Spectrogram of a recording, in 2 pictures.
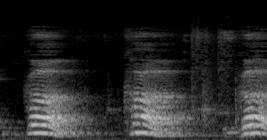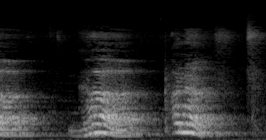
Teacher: इनका उच्चारण जो है कंठ की सहायता से होता है। जब हम इनका उच्चारण करते हैं तो हमारे मुख से निकलने वाली प्राण वायु जो है हमारे कंठ को स्पर्श करते हुए निकलती है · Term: कंठीय वर्ग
